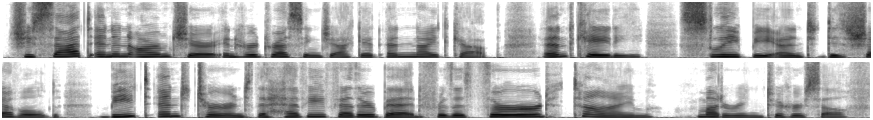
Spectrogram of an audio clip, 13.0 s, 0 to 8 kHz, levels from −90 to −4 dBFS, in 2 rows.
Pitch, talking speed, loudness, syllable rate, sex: 230 Hz, 140 wpm, -17 LUFS, 3.9 syllables/s, female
